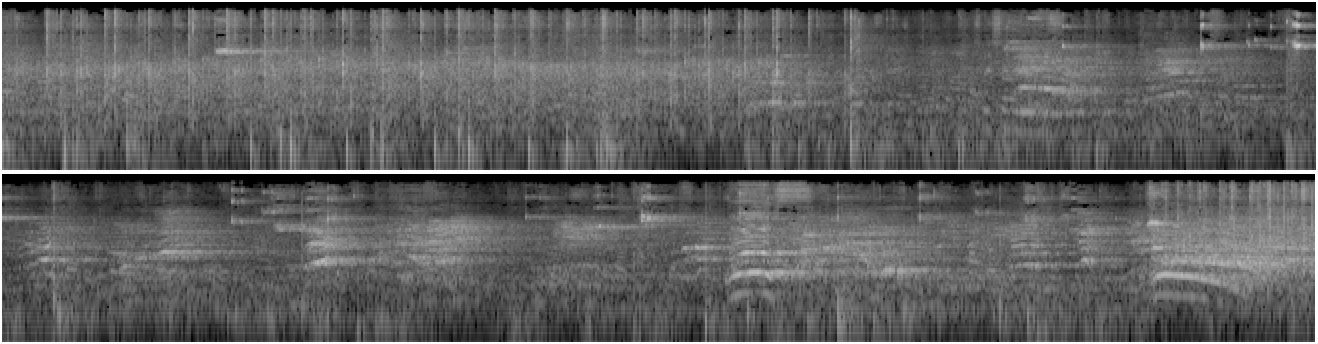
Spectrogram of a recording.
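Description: Indoor volleyball in a large hall: ball strikes and footfalls on the court floor under players' shouted calls, rising to loud shouts near the end as one team celebrates winning the point.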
